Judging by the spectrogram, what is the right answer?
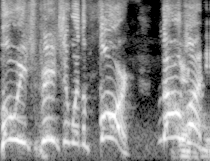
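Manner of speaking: mock, shrill, very high shouted outburst. Retelling two people in a clip yelling about pizza: imitating someone yelling. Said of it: "they both started yelling".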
